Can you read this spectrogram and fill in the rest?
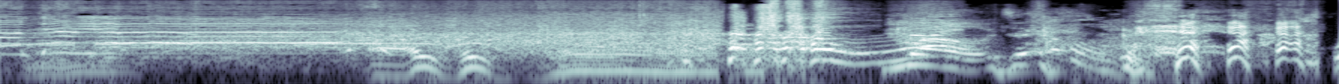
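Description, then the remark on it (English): A person mimics a dog's bark with a few loud, yelping vocal bursts near the end, following a stretch of sustained tonal sound, with chuckling and voices mixed in. “Did you just bark at her tits?”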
